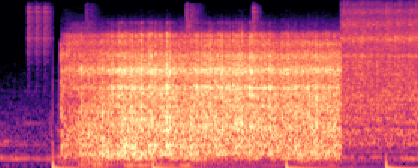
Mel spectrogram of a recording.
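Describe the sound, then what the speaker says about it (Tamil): A mixer grinder blends a fruit milkshake flavoured with cardamom powder, a loud, steady whirring roar that starts abruptly, runs for about two seconds and then drops in pitch as it winds down. "இப்போ இதையும் வந்து நல்லா அரைச்சிடலாம்."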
